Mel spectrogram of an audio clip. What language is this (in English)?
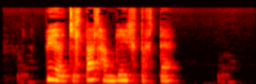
Mongolian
